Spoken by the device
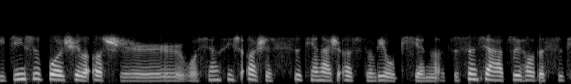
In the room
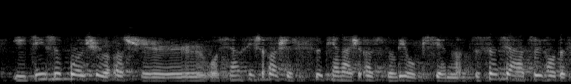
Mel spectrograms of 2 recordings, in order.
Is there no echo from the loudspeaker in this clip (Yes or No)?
No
